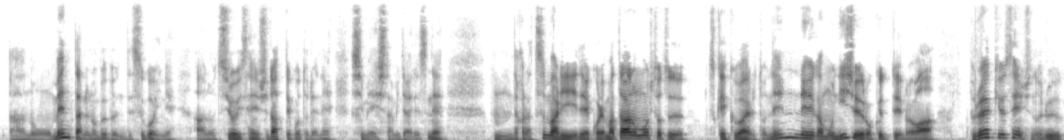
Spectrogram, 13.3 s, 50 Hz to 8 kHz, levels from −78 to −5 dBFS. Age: 20-39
